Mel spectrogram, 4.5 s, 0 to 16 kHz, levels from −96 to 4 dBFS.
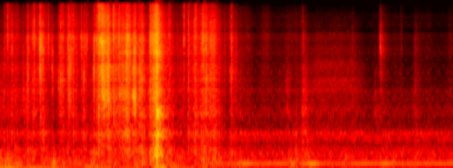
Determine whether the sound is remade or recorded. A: remade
